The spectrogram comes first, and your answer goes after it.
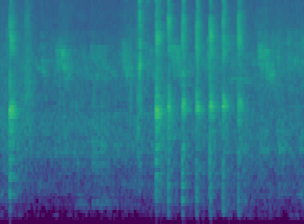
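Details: Hungry puppies crying loudly for food: a quick run of about eight sharp, high-pitched squealing yelps in the middle, with fainter whimpers before and after.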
